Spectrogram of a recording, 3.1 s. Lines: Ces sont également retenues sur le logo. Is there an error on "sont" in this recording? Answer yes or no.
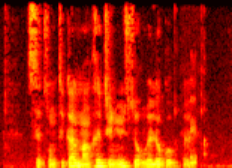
no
